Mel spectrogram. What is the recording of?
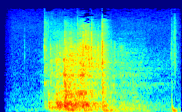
A drawer opening.
drawer-opening, opening, drawer, open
